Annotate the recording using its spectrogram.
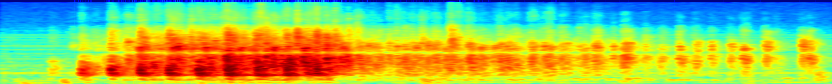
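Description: Audience applauding, starting about half a second in, loudest over the next two seconds and then dying away.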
